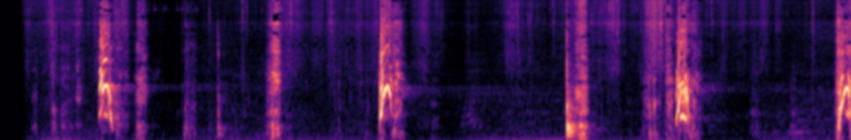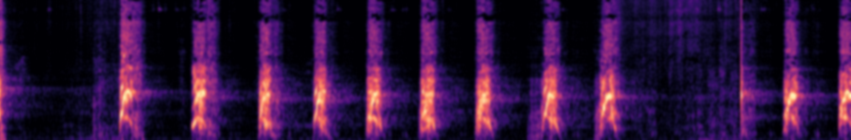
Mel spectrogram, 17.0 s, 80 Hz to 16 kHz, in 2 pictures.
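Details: Dutch Shepherd in bark-and-hold training against a decoy. A few scattered, irregular barks and thuds give way to a steady run of loud, sharp barks, about one every 0.6 seconds, in a quiet setting.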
